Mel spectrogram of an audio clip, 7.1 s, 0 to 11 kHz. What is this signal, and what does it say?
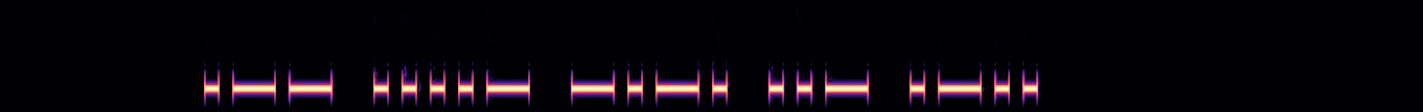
Morse code, heard as a keyed tone, about 17 wpm, 700 Hz. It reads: W4CUL
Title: USA Call Signs - 5 Characters - Repeated 2x - 17wpm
